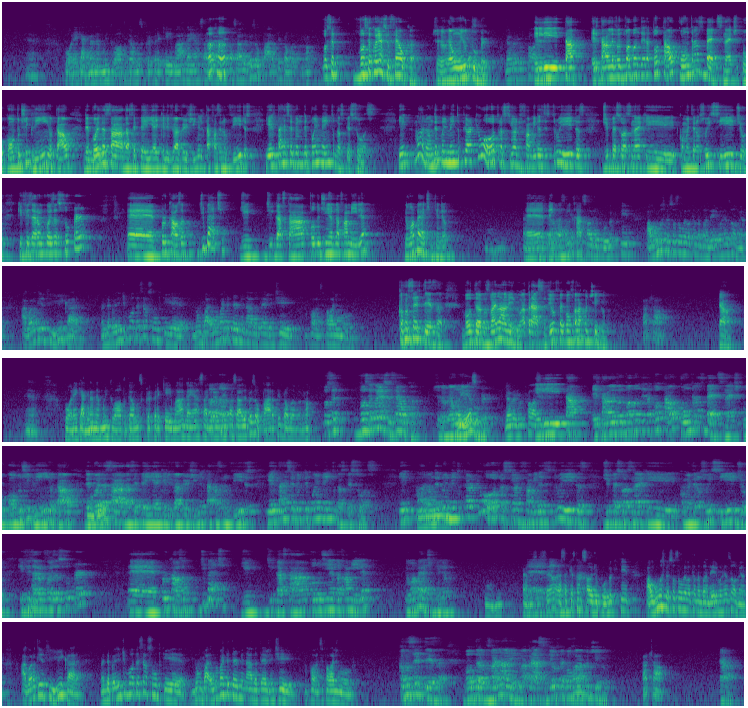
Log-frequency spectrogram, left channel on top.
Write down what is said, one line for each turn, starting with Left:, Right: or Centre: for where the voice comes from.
Right: É. Porém, que a grana é muito alta, tem alguns que preferem queimar, ganhar essa
Left: Aham.
Right: grana aí e falar assim, ah, depois eu paro, não tem problema não.
Left: Você, você conhece o Felca? É um
Right: Conheço,
Left: youtuber.
Right: já já ouvi falar
Left: Ele
Right: assim.
Left: tá, ele tá levantou a bandeira total contra as bets, né? Tipo, contra o Tigrinho e tal. Depois
Right: Uhum.
Left: dessa da CPI aí que ele viu a Virgínia, ele tá fazendo vídeos e ele tá recebendo um depoimento das pessoas. E, mano,
Right: Hum,
Left: é um depoimento pior que o outro, assim, ó, de famílias destruídas, de pessoas, né, que cometeram suicídio, que fizeram
Right: nossa.
Left: coisas super, é, por causa de bet, de, de gastar todo o dinheiro da família numa bet, entendeu?
Right: Uhum. É,
Left: É
Right: mas essa
Left: bem
Right: é,
Left: complicado.
Right: essa questão de saúde pública que algumas pessoas estão levantando a bandeira e vão resolvendo. Agora eu tenho que ir, cara, mas depois a gente volta a esse assunto, que não vai, não vai ter terminado até a gente se falar de novo.
Left: Com certeza. Voltamos. Vai lá, amigo. Abraço, viu? Foi bom
Right: Ah,
Left: falar contigo.
Right: tchau, tchau.
Left: Tchau.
